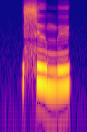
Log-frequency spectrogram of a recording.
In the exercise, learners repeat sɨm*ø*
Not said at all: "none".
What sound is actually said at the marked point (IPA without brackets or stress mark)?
y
